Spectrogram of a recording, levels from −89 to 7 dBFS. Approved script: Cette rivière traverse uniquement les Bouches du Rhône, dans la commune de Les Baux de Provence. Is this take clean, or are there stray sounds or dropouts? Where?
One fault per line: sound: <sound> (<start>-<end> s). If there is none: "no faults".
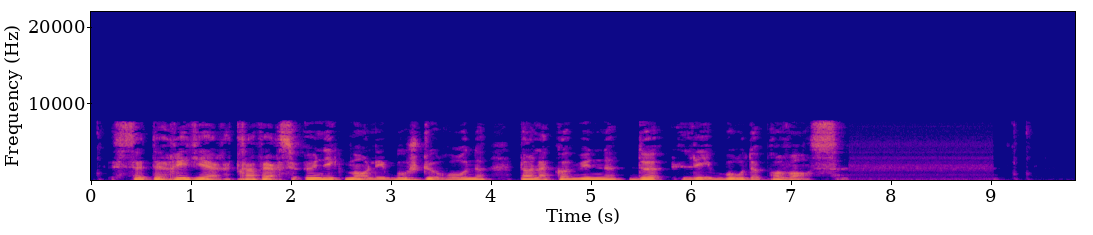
no faults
